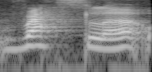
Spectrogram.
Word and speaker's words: wrestle: And the T as well is silent. – Is it? – Yeah, wrestle. Unless you're saying wrestle. No, yeah, wrestler. Wrestling. Wrestle. – So, silent of W and T.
